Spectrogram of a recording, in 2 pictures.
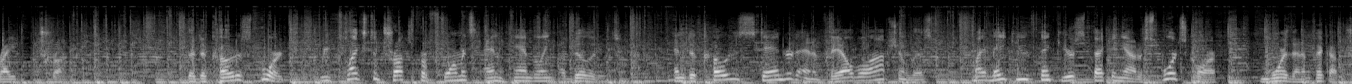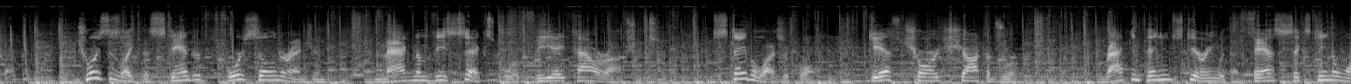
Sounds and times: Speech: 0:00.0 - 0:00.7, 0:01.9 - 0:13.7, 0:14.3 - 0:20.1, 0:20.7 - 0:23.7, 0:24.6 - 0:27.0
Music: 0:00.0 - 0:27.0.

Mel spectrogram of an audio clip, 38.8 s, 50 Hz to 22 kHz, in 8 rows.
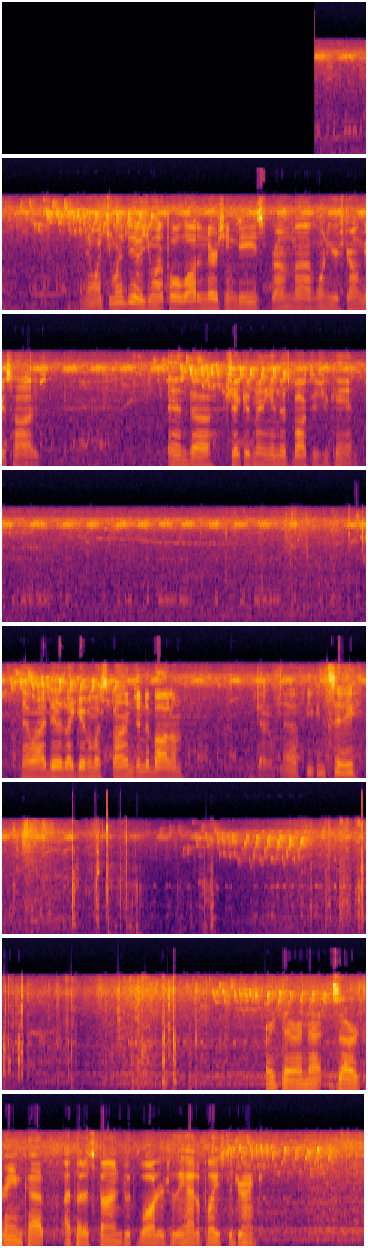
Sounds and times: Bee, wasp, etc.: 0:04.2 - 0:38.8
Fly, housefly: 0:04.2 - 0:38.8.

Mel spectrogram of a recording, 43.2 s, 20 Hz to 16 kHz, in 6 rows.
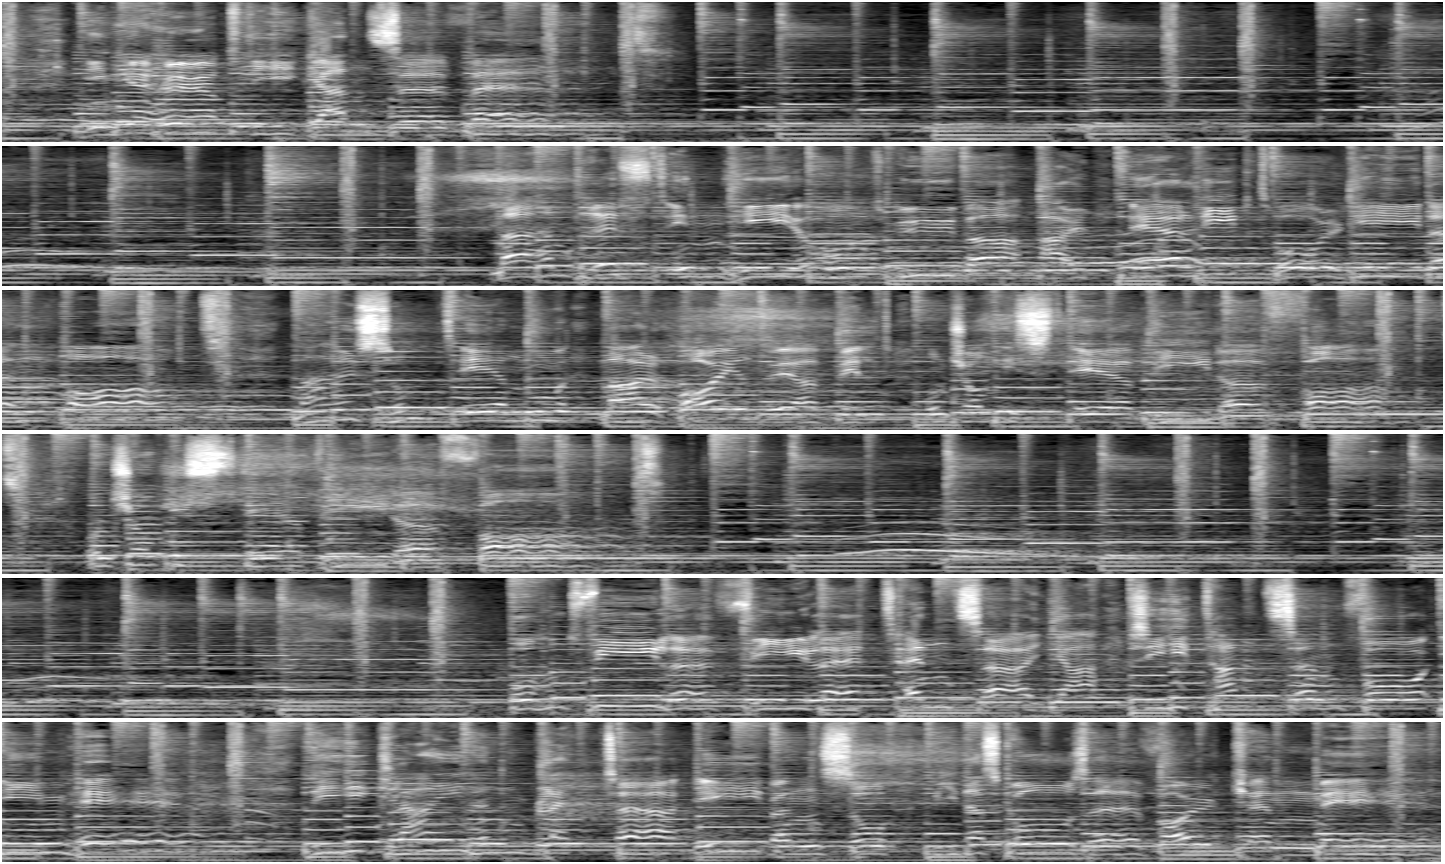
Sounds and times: Music: 0:00.0 - 0:43.2.

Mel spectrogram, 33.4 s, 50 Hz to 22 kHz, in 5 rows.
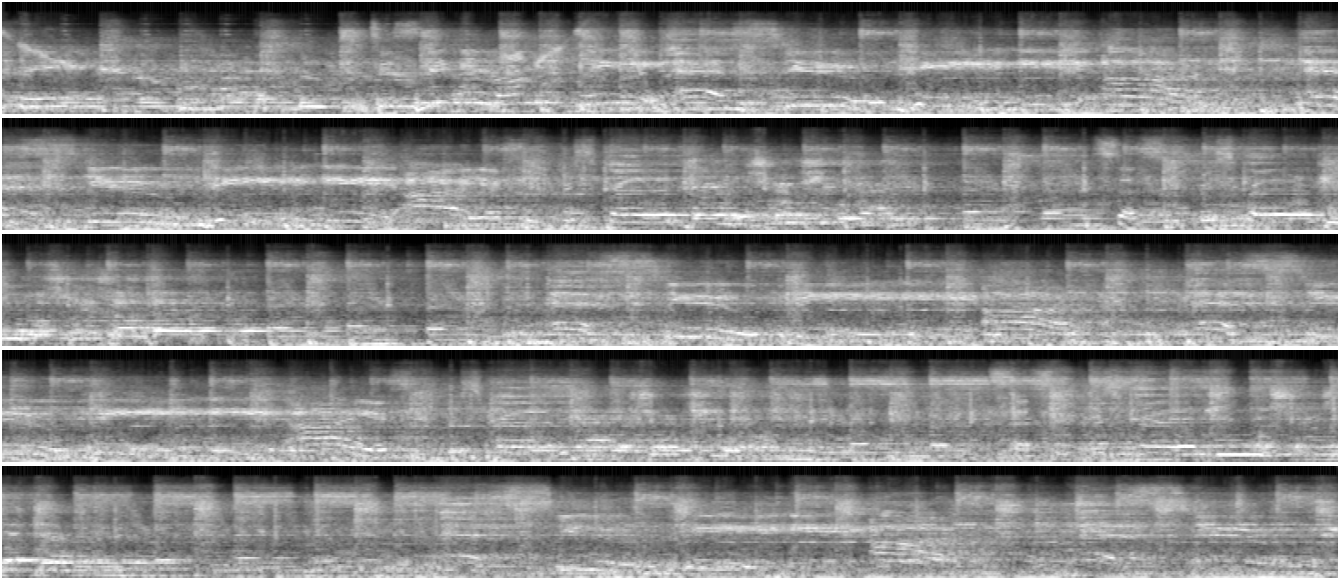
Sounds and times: Inside, large room or hall: 0:00.0 - 0:33.4
Music: 0:00.0 - 0:33.4.

